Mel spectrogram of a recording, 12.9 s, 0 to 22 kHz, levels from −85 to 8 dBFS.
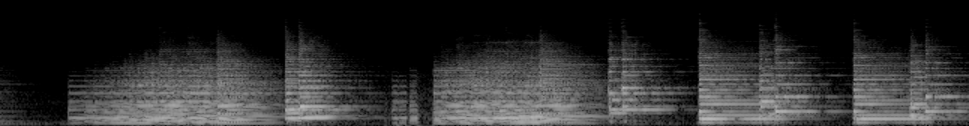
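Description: From 5.13 to 5.47 s the music turns choppy. This is repeated packet loss, giving a robotic sound. Four short holes, the longest about 40 ms, are patched by stretching the preceding sound. Roughly 29 percent of that span is filled rather than real.

At 5.55 s the music gives way to a smeared continuation of the last sound. It lasts 220 ms, to 5.79 s, with no silence. The music then resumes with that stretch lost. A long network dropout is the likely cause.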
